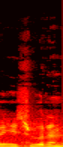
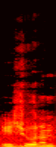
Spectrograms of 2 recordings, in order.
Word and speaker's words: Iswaran: बच्चों, जो ईश्वरन है इसको हम ईश्वरन प्रोनाउंस नहीं करेंगे क्योंकि हम जो नॉर्थ में हैं वो एच के साउंड को थोड़ा सा अच्छे से करते हैं प्रोनाउंस, बट जो तमिल है उसमें एच है, थोड़ा सा कम स्ट्रेस देते हैं उस पर, तो ये ईश्वरन ही रहेगा।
